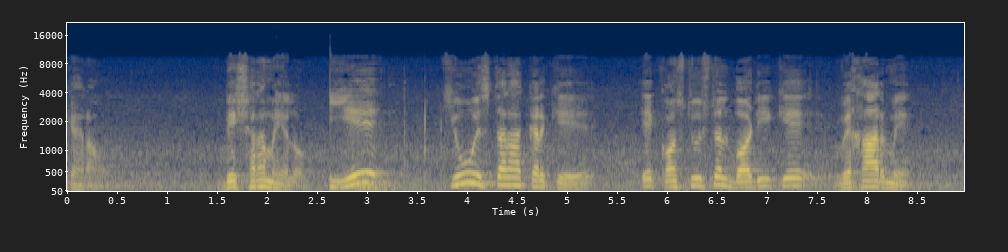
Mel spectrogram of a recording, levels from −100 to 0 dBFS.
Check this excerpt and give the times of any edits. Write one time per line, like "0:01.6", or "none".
0:02.7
